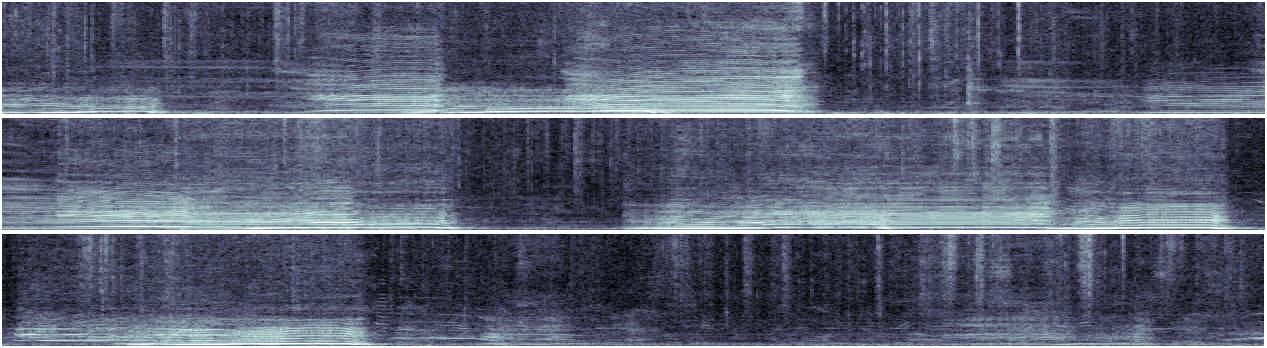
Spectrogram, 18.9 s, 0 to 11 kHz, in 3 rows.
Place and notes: Voe & District Agricultural Show, Voe, Shetland Islands, UK - Cows at the Voe Show
This is the sound of cattle (especially prize-winning bulls) in their pens at the Voe & District Agricultural Show in Shetland. All of the bulls you can hear are from the local area, and many of them have rosettes. I have a feeling - if my memory is right - that the noisiest of the bulls was actually a wee Shetland bull. The Shetland cattle are comparatively small in stature, but make up for this I reckon in noise. Recorded with Naiant X-X microphones and FOSTEX FR-2LE.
